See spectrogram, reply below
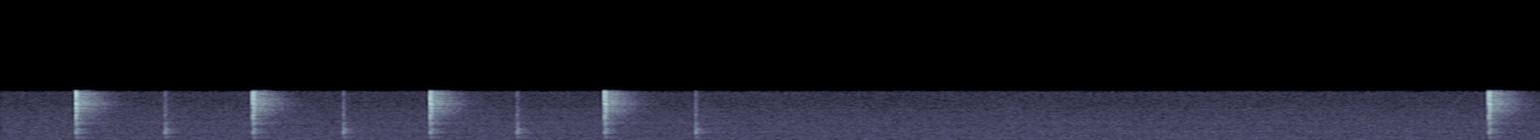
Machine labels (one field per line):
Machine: valve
